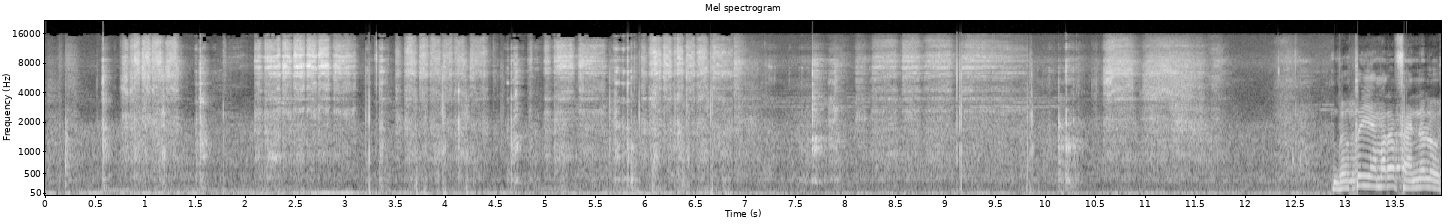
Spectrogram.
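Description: A steel blade scrapes back and forth on a wet sharpening stone.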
